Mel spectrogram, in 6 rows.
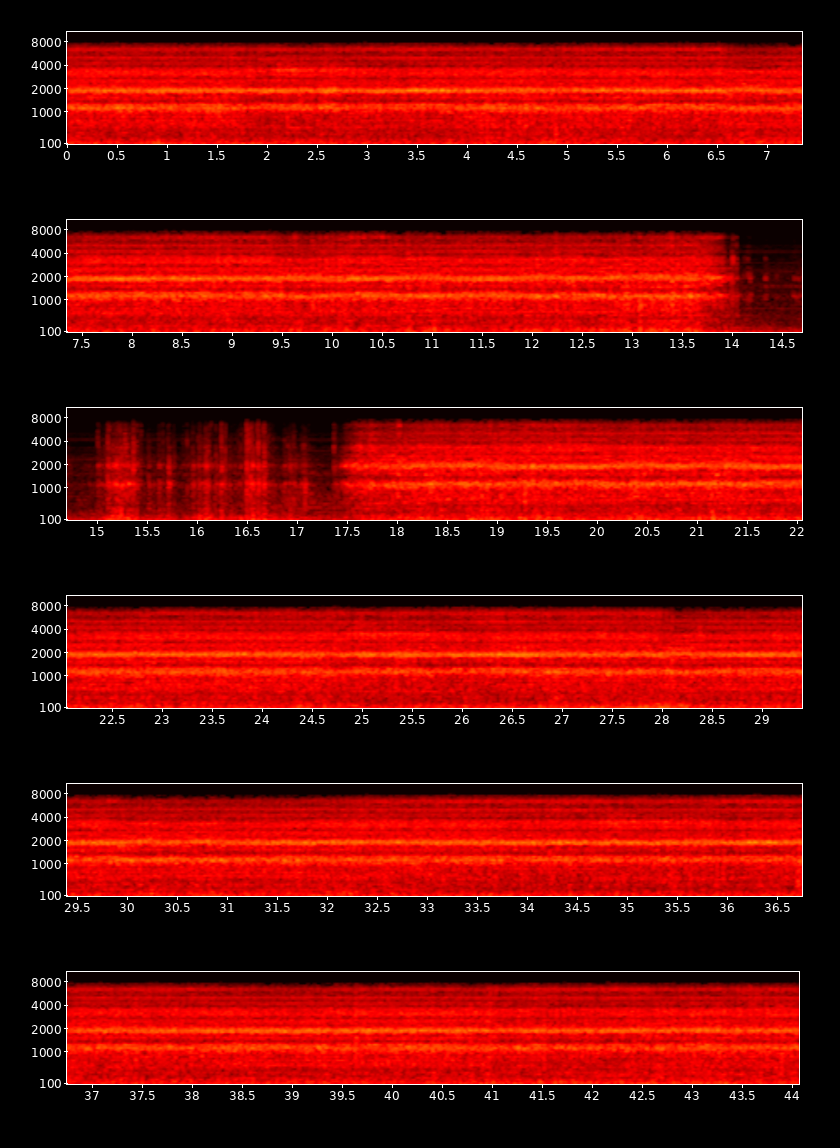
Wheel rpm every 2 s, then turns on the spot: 160, 160, 160, 160, 160, 160, 150, 20, 30, 160, 160, 160, 160, 160, 160, 160, 160, 160, 160, 160, 160, 160.
14-16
